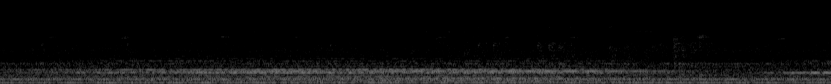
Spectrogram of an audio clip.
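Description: Ghost-box software (Ethereal Spirit Box) playing through laptop speakers: a quiet, steady droning hum with a few held tones and faint ticks, no clear words.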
